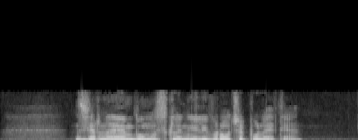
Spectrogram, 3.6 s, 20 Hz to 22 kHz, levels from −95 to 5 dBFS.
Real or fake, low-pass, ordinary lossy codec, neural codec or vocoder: fake; 19.8 kHz; AAC, 24 kbps; vocoder, 48 kHz, 128 mel bands, Vocos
